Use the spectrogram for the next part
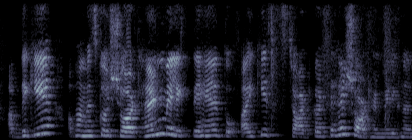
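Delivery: ordinary talk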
